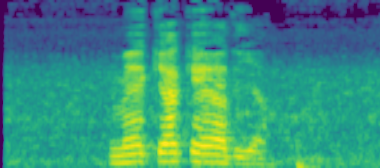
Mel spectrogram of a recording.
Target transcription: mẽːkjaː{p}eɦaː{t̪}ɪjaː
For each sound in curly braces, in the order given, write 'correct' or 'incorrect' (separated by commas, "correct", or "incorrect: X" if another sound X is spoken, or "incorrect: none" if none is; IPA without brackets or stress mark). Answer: incorrect: k, incorrect: d̪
